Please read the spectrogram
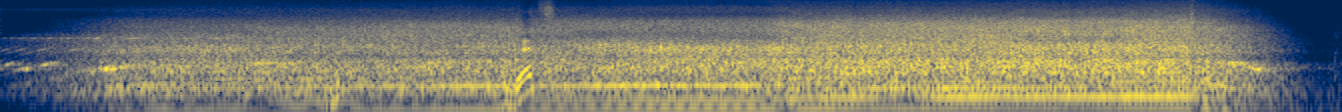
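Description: Makita four-battery cordless lawn mower's electric blade motor starting up and running with a steady hum. Its speed shifts once about six seconds in as silent mode is switched, the mode in which the motor does not spin up as high and runs quieter. It winds down and stops near the end.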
